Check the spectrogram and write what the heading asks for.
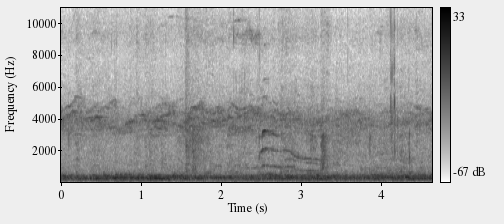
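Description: Many domestic pigeons cooing at once in a caged pigeon loft, a steady low chorus.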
